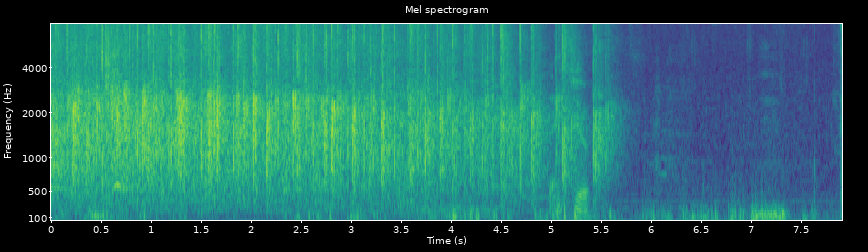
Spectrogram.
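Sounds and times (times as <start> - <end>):
congregation applause welcoming a preacher at a church conference session: 0.0 - 5.8.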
